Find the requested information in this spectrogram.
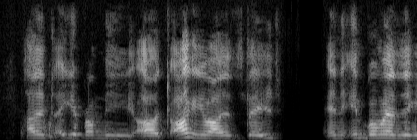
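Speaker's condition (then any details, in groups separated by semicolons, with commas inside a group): Cerebral palsy; mixed quadriplegia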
